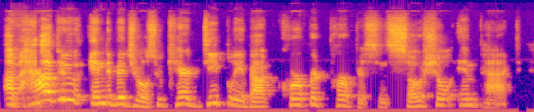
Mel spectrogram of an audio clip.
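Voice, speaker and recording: A man's voice: high-pitched, very animated, moderate pace. A man moderating a live question session as interviewer, with an informal, joking way of talking.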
